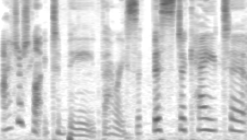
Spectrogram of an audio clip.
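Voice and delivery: refined mock British; overall British accent. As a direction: sound sophisticated in put-on British. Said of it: "overall British".

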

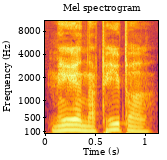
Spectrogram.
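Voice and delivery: a badly faked chief voice; Indian chief voice. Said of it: "that was a bad Indian chief".

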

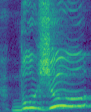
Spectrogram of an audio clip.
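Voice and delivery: high, loud mock-French Bonjour; playful French greeting. Stranger greeting the French bulldog, high loud mock-French. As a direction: chirp it like a cheeky stranger. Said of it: "And he goes".

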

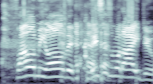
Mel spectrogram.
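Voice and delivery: loud, high-pitched shameless self-promoter; brash American guest. Acted. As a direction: plug yourself loudly like an overeager guest. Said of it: "The Americans are like".

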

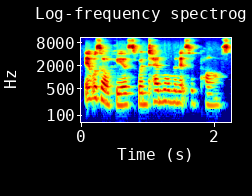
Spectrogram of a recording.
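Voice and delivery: usual speaking voice

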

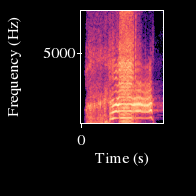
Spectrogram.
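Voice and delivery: failed attempt at a loud, high Predator screech; Predator sound. Shown as a demonstration. Showing listeners his Predator sound, loud botched screech. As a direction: screech like the Predator, dry-throated. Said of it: "I can do the Predator sound".

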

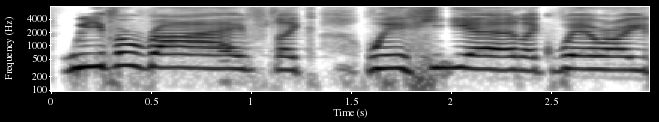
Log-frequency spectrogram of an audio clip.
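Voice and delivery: slow, high singsong imitation; mocking group texters. Host ridicules friends' arrival messages in group texts, mocking. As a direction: draw it out in a high mock voice.

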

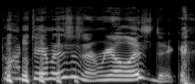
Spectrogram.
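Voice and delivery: high, loud, drawn-out fake complaint; hammed-up indignation breaking into laughter; mock outrage. Nitpicking a sitcom to the co-host, mock outrage.

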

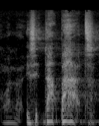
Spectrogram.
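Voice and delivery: hushed, breathy question to his wife; whispered worry. Retold or imitated. Husband whispering to smirking wife during rehearsal, hushed worry. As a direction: whisper it nervously mid-talk. Asking wife mid run-through.

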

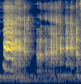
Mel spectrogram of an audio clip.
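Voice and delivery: creaky vocal fry demo. Shown as a demonstration. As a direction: rattle out a creaky fry sound. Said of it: "you have to add the creak or the vocal fry".

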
